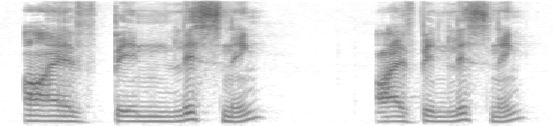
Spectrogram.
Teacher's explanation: in connected speech that's often pronounced bin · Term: weak forms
